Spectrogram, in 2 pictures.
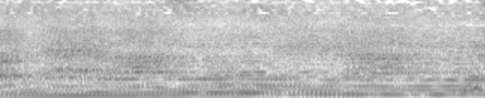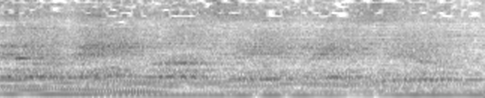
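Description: Live rock concert music: a slow passage with sustained low notes under many voices singing together.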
